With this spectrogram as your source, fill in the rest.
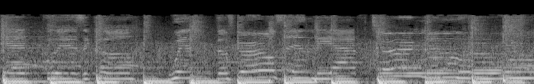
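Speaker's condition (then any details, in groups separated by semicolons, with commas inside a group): No condition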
